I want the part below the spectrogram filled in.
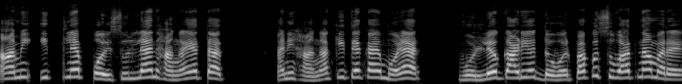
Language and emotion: Goan Konkani, angry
